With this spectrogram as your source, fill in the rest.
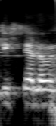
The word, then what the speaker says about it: Liselo: I'm a research scientist at Liselo Labs, or as it's pronounced in Lesotho, Liselo Labs, and I'm based here in Hilton.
